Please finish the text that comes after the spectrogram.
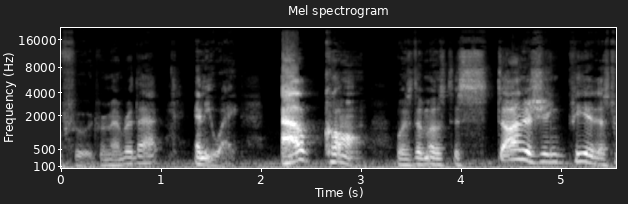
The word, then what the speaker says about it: Alkan: alcohol charles valentin or alcan as we like to call him here in the good old u.s of a because it rhymes with calcan the dog food remember that anyway alcong was the most astonishing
